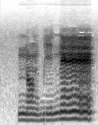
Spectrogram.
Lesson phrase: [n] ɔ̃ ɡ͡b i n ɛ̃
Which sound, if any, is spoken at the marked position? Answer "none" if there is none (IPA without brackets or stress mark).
n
